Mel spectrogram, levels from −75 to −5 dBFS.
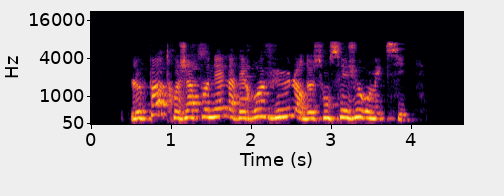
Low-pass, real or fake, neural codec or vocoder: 7.2 kHz; real; none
